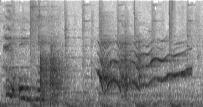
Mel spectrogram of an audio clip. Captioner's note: squeal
